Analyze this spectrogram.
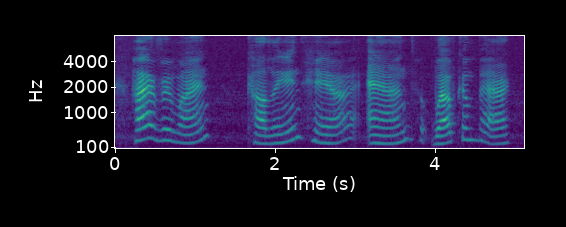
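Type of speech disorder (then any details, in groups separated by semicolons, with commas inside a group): Slurred speech; bulbar ALS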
